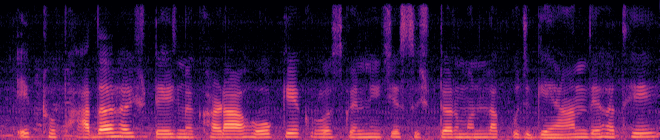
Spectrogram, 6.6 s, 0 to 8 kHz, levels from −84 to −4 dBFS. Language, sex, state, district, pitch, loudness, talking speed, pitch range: Chhattisgarhi, female, Chhattisgarh, Sarguja, 185 Hz, -26 LUFS, 155 wpm, 180-205 Hz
